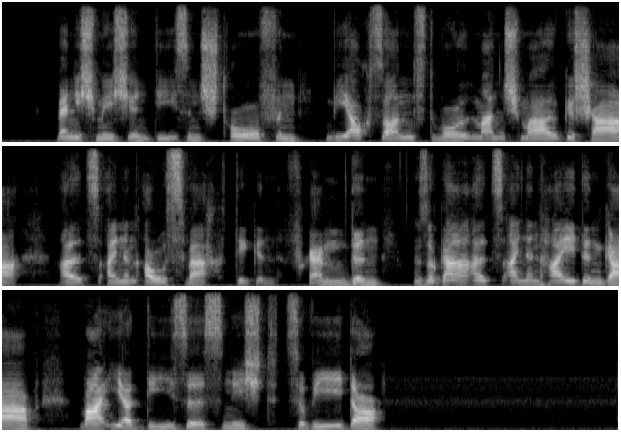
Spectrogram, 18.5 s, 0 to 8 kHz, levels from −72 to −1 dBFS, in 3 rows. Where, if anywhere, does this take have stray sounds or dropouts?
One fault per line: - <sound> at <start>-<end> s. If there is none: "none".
none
